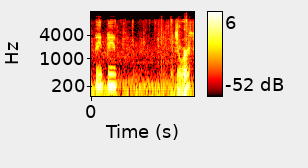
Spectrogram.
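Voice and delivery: ordinary talk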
